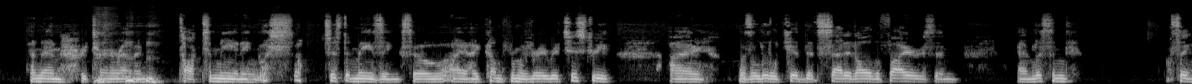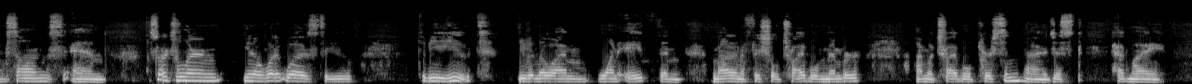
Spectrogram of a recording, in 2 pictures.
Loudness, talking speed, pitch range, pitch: -19 LUFS, 180 wpm, 125-145 Hz, 135 Hz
